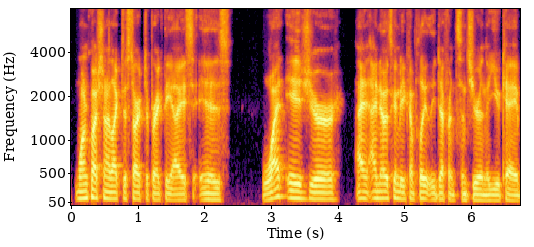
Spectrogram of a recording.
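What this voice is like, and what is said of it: Rough, rugged sick-sounding voice. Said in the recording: “I'm like sick, but if you can tell by my voice, it's actually like got some ruggedness to it than it usually does”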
